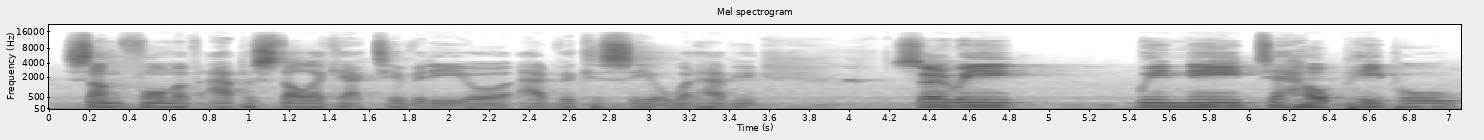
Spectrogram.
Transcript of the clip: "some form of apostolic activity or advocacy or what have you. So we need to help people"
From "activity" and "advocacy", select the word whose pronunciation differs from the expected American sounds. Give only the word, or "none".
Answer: none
